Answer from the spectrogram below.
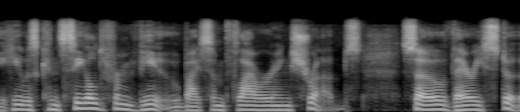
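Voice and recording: Someone reads aloud using a natural voice.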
